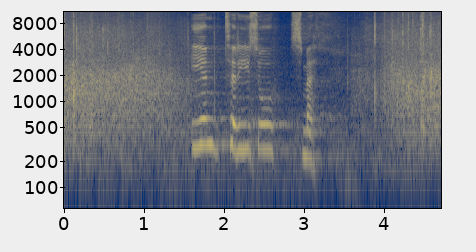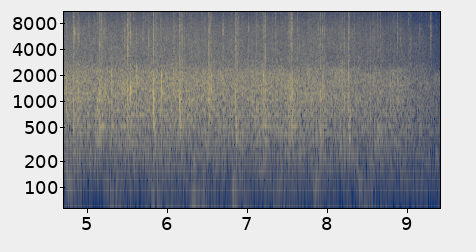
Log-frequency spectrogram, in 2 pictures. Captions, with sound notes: Ian Tereso Smith. (APPLAUSE)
